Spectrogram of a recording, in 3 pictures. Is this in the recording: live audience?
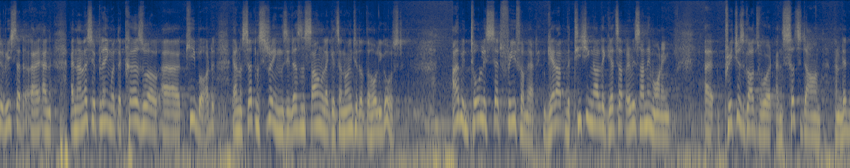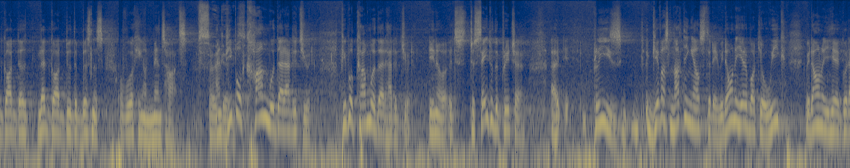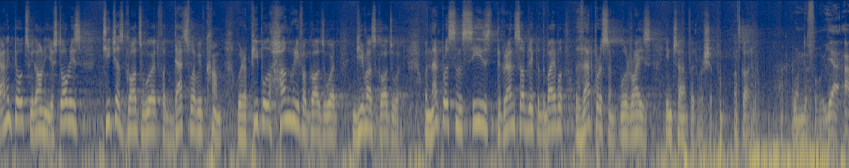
yes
